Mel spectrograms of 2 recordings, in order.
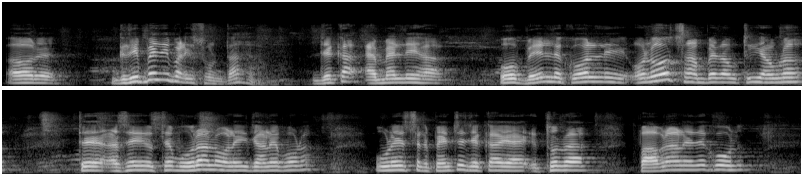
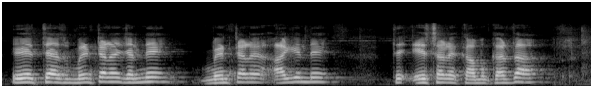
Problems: constant background noise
